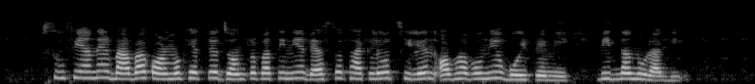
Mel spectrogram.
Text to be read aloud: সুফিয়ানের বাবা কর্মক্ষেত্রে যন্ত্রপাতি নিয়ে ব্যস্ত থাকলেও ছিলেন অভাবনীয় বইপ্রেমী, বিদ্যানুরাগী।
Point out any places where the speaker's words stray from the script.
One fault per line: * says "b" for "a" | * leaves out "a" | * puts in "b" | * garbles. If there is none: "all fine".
all fine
